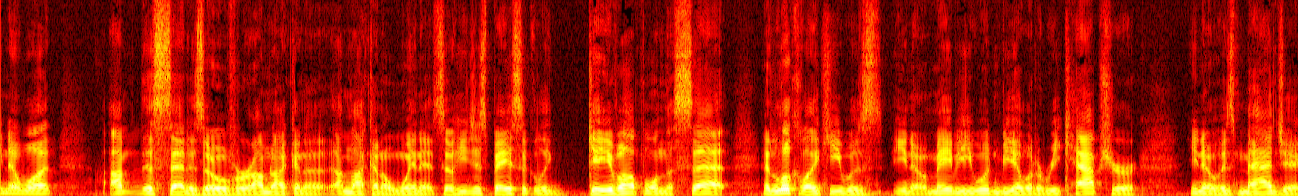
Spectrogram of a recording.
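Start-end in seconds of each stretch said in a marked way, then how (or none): none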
